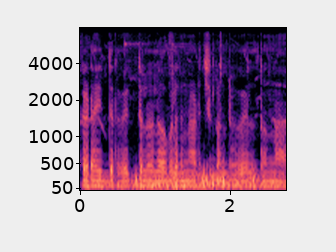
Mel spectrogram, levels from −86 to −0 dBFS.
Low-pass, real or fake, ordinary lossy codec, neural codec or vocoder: 7.2 kHz; real; none; none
